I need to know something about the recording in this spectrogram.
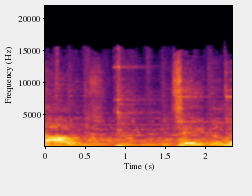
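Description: Classic rock (AOR) band recording playing. A held, wavering melodic note fades out in the first half second over the continuing band.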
